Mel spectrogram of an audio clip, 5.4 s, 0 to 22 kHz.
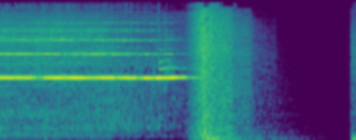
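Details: Whistle from the engine bay of a 2013 Audi A6 C7 with 136,000 km, engine running during diagnosis: a steady high-pitched whistle caused by a failed crankcase ventilation oil separator.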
